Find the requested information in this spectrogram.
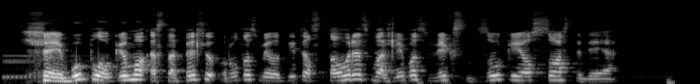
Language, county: Lithuanian, Kaunas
